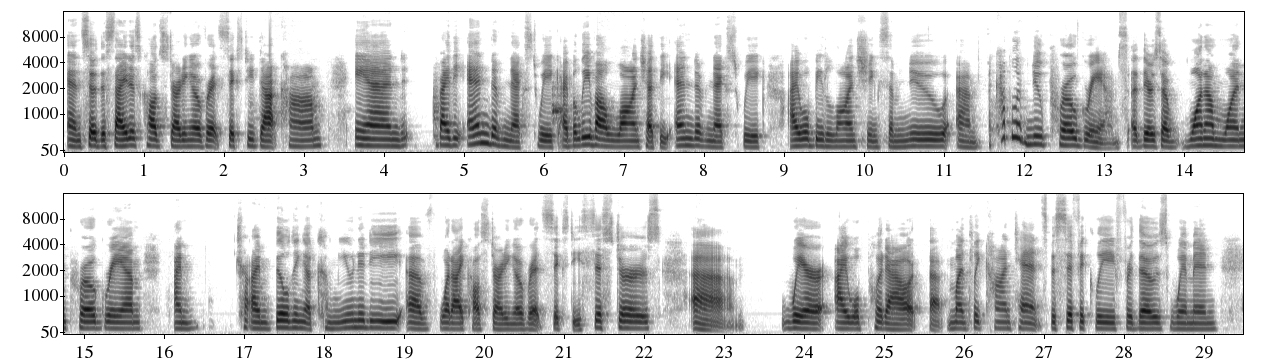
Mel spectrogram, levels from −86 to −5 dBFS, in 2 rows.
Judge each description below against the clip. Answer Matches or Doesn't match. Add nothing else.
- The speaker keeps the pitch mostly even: Matches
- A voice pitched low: Doesn't match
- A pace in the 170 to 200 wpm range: Doesn't match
